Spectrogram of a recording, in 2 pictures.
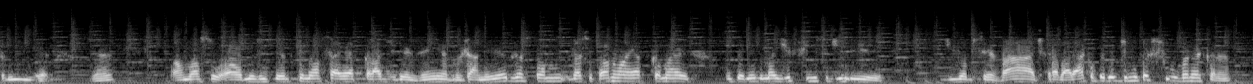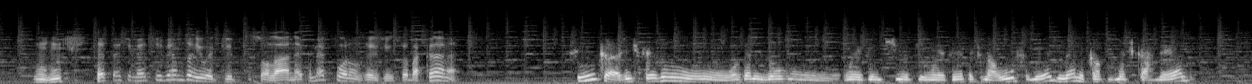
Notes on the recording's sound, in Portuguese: conversei com ele, por telefone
